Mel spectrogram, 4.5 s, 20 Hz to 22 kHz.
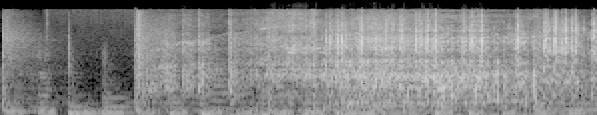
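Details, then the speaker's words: Nissan Teana engine at 250,000 km, a previously swapped used engine, started: harsh rattling knock under music; severe oil leak left the sump with not a drop of oil, so the knock is from oil starvation. "放油螺丝拆开，里面一滴机油都没有了。现在我们就可以确定，这个发动机的异响呢，就是这个机油漏完了，润滑不足导致的。"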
